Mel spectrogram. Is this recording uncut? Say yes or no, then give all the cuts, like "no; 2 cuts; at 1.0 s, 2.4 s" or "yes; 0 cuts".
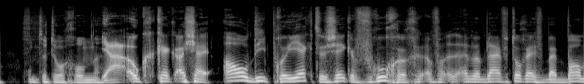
yes; 0 cuts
